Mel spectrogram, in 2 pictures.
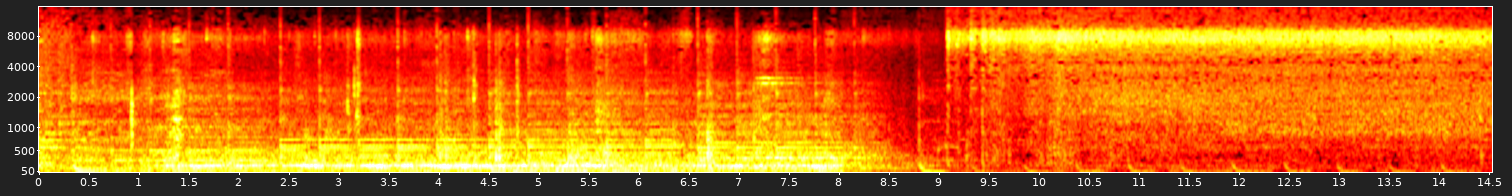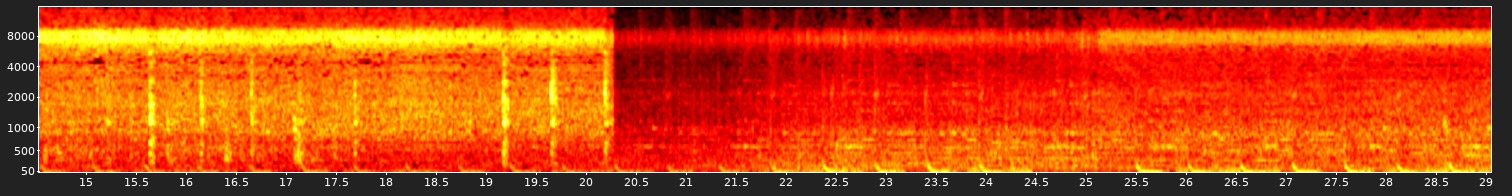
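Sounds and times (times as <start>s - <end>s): mushrooms sizzling in hot oil: 9.0s - 20.3s, 22.0s - 29.0s.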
